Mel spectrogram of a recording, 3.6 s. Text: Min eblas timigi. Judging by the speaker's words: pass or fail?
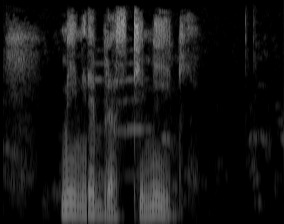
pass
